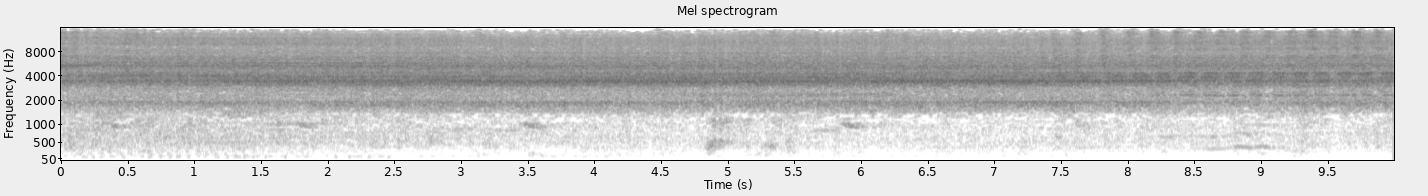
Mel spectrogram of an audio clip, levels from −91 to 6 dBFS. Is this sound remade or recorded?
recorded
